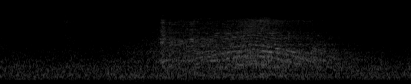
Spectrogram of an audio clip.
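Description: Electric motor whine from a small mecanum-wheeled mobile manipulator robot. It starts suddenly about a second and a half in with a hiss, its pitch rises and then falls, and it fades out before the end.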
